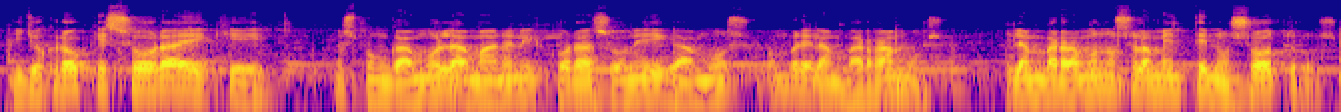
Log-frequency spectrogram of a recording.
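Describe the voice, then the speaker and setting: A man speaks as a former soldier, his testimony earnest and urging. Soft music plays quietly underneath his voice. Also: mid-range voice. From Colombia. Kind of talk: personal testimony.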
